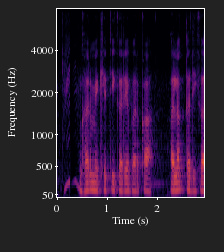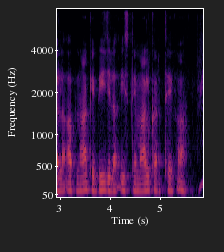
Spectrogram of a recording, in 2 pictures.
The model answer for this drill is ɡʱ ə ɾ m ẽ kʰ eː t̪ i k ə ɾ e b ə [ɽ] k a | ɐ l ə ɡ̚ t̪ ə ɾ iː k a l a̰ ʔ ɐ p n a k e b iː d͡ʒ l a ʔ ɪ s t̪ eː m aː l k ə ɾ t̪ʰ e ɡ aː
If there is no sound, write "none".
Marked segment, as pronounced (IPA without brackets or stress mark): ɾ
